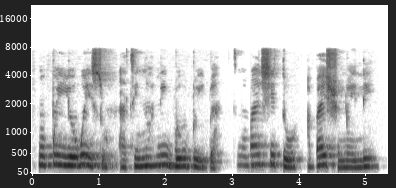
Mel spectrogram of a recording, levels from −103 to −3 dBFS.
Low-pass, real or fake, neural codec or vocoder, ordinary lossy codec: none; real; none; none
